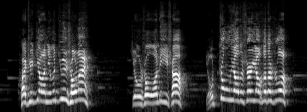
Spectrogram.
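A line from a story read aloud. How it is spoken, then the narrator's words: Shouting. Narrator (Chinese): 郦商……对着城墙上的守军大喊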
